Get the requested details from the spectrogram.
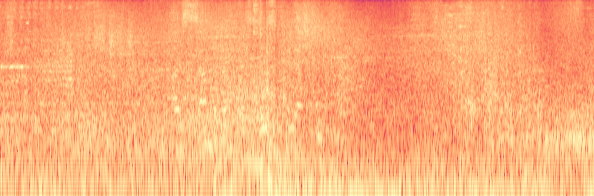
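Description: A structure explodes with a loud crumbling blast.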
